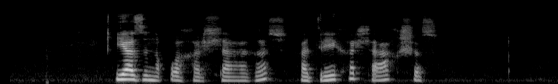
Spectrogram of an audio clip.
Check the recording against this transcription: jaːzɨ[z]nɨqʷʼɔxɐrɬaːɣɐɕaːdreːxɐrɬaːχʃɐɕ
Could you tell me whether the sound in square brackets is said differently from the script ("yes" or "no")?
yes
